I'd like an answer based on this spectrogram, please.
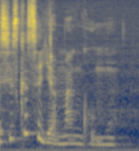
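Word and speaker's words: Ngumú: Que suena como, no puedo porque gutural. Es gutural. Sí. N-G-U-M-U, algo así como un Gumú.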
